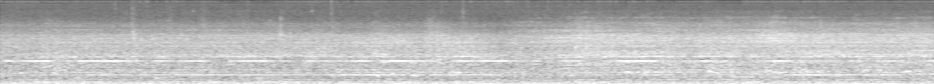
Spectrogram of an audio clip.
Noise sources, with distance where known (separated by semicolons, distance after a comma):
chainsaw, far; reverse beeper, far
